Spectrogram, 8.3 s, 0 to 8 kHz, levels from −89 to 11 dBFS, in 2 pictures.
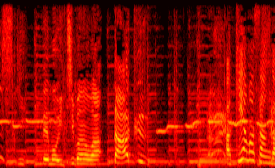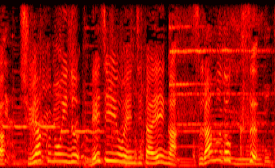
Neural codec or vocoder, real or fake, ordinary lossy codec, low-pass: none; real; none; none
